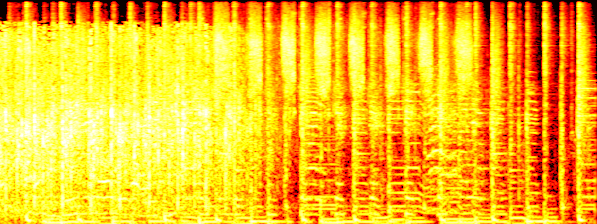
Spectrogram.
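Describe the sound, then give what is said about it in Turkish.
Loud applause, sent in tribute to footballer Burak Yılmaz, fills the first few seconds, then thins out while a rhythmic music bed with a steady bass line continues underneath. “Kendisini alkışlar gönderiyoruz.”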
